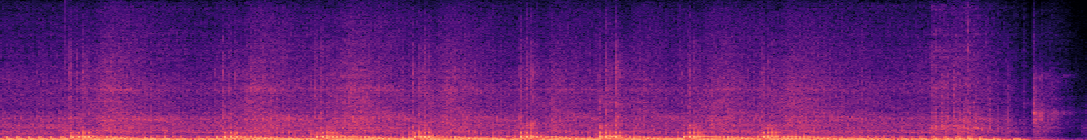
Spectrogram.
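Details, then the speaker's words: Crashed motorcycle under repair, first run after long storage on German fuel of unknown age. A steady, low idle beat that stumbles now and then; slight intermittent misfire, which the owner suspects is due to the old fuel. "Radi kao sat. I čuje se baba roga. Ima malo neki prekid, ali ko zna koliko je to gorivo u njemu"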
